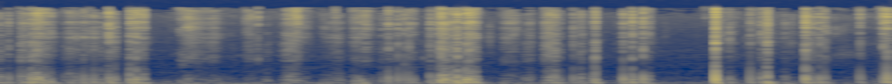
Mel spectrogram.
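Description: A white ceramic knife scrapes a solid yellow wax crayon with a torn paper wrapper, shaving off yellow wax shavings and dust. The audio is a quick series of dry, scratchy scraping strokes, each short and clipped with a dull, low-weighted body and almost no ring.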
